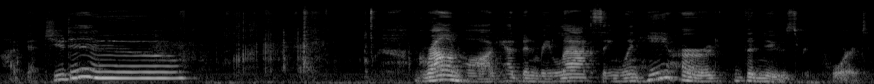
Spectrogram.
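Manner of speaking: usual speaking voice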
